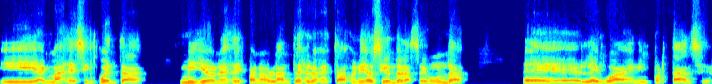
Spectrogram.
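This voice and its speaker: A man's unremarkable speaking voice, fairly high in pitch, at a moderate pace with fairly even intonation, over a quiet background. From Venezuela. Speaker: history commentator. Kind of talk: conversational interview on history and language. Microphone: video call.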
